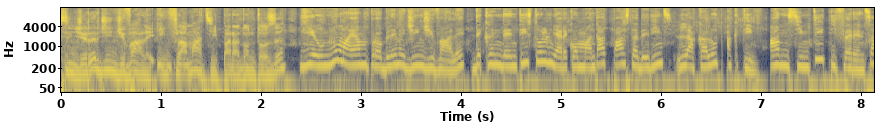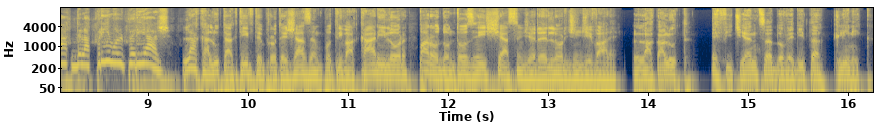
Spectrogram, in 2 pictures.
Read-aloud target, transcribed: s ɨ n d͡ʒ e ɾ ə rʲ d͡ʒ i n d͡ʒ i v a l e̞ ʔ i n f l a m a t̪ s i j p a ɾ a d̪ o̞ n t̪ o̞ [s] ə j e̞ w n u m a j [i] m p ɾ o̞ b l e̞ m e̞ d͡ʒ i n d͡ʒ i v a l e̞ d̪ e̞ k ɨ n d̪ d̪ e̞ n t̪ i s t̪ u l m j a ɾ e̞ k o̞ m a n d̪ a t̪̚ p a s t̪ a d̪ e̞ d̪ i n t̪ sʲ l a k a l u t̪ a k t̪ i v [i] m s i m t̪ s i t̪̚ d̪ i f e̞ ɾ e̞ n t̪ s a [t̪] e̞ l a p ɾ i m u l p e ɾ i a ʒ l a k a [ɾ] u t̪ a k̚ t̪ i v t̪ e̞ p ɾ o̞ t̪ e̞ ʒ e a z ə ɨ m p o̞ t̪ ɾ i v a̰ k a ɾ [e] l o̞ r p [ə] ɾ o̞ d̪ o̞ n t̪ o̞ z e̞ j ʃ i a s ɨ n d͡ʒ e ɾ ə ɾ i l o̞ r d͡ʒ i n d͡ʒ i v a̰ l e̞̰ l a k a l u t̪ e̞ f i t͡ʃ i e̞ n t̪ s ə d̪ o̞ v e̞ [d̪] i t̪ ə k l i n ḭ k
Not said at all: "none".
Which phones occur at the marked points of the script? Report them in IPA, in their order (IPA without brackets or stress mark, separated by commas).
z, a, a, d̪, l, i, a, d̪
